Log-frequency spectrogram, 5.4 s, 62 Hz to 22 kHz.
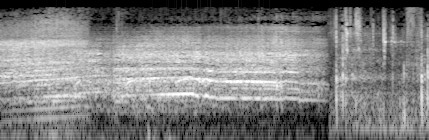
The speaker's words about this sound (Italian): Perché allora sento il rombo dei motori della Formula 1, i campioni della MotoGP che sfrecciano su due ruote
